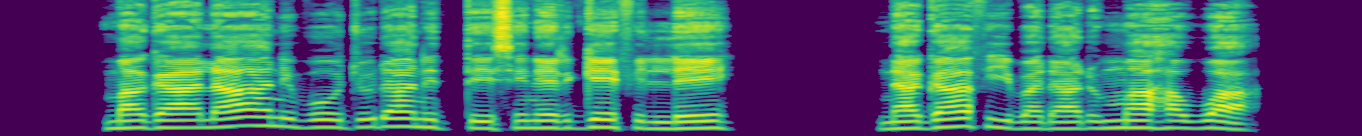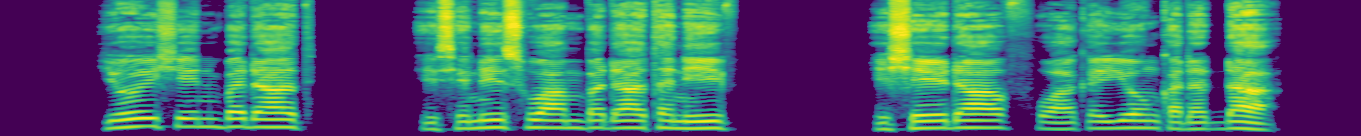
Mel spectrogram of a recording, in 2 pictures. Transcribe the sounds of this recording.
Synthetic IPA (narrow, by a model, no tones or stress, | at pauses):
mɐɡaːlaːɐnɪbo̞ːd͡ʒuːᶑaːnɪt̪ːɪːsɪnɛɾɡe̞ːfɪlːe̞ː | nɐɡaːfɪbɐᶑaːᶑʊmːaːɦɐwːaː | jo̞ːɪʃeːnbɐᶑaːt̪ɛ̥ | ʔɪsɪnɪswaːmbɐᶑaːt̪ɐniːf | ʔɪʃeːᶑaːfwaːkʼɐjːo̞ːŋkɐd̪ɐᶑaː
